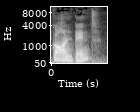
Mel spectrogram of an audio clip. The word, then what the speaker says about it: content: So we have the word content. I break it into two syllables.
